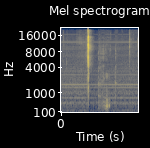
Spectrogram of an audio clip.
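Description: Two crisp scissor snips about a second apart, close and quiet, as small incisions are cut into quilted patchwork fabric for a sewn pouch, with a soft rustle of cloth between them.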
